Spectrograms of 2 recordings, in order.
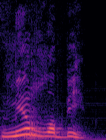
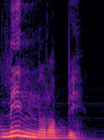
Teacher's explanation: We don't pronounce noon. We say right away ra, and ra with shadda. We say mir.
